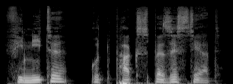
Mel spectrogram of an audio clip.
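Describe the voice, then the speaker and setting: A man puts on a tall male leader who pleads solemnly and insistently, each word slow and measured. The voice sits deep and low, recorded close and dry with no room sound around it. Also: darkish tone, no room sound. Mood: beseeching. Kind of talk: audiobook character voice.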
